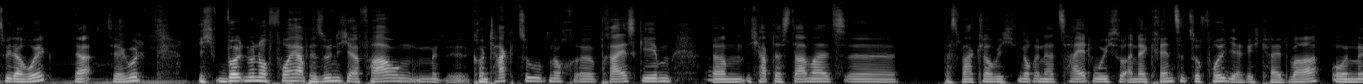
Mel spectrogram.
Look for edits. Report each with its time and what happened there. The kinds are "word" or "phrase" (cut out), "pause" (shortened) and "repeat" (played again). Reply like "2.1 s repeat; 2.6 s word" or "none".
3.0 s word; 5.5 s word

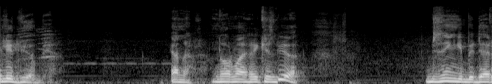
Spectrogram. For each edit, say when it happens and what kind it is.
2.8 s word

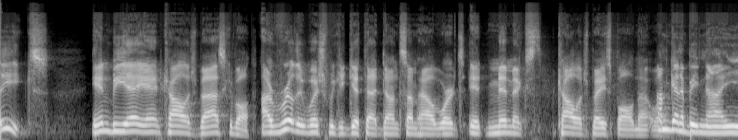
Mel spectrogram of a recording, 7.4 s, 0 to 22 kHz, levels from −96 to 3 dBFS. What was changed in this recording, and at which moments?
2.5 s pause

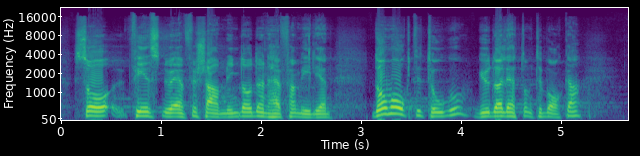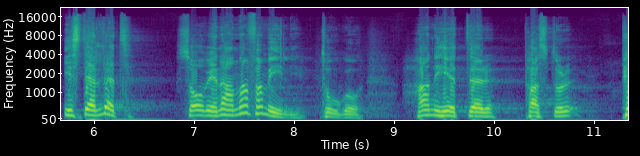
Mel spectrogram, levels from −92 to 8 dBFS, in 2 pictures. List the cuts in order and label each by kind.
1.8 s word; 3.5 s word; 8.3 s word

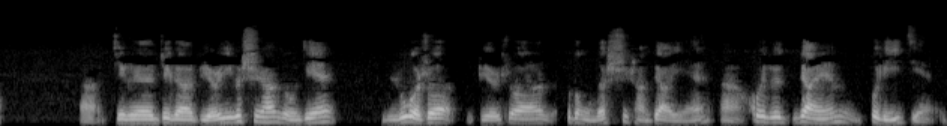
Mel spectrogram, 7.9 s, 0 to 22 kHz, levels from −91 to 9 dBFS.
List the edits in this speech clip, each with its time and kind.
3.2 s word; 4.6 s word; 6.0 s pause

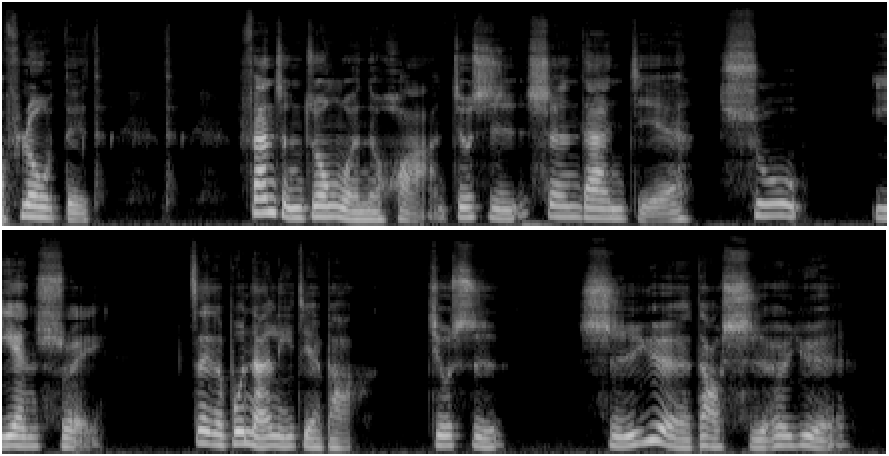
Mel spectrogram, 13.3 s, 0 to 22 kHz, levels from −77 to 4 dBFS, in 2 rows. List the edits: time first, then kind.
1.2 s repeat; 5.3 s pause; 7.4 s pause

